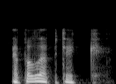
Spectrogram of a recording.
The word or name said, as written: epileptic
